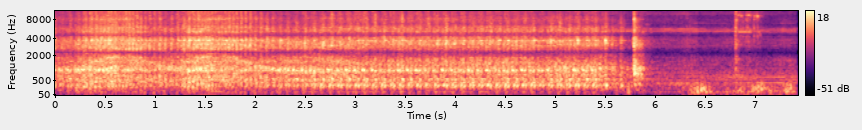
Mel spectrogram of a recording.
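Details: 2006 Tornado single, about 1,500 km after replacing a non-original cam chain, noise returned worse than before: fast, busy top-end ticking at roughly four per second over the running engine; cause suspected, not confirmed.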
